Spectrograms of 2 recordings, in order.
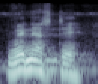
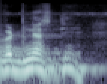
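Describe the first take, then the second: First: No d sound is heard in the first syllable. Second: A d sound is heard in the first syllable. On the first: The speaker calls it right. "इसको पढ़ेंगे वेनेसडे" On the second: The speaker calls it wrong. "बहुत सारे इसको पढ़ते हैं वेडनेसडे"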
